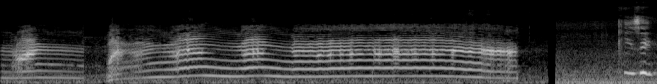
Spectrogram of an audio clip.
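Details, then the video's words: Domestic cat indoors making strange sounds: a short cry, then a long drawn-out wailing yowl that rises and holds steady for about four seconds before dropping off, followed by a person's voice. "The cat is making strange sounds"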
